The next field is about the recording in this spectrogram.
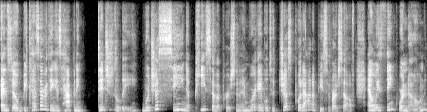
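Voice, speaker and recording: This woman speaks fairly quickly in a fairly high, somewhat breathy voice with very wide pitch swings. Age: 30s. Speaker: podcast co-host. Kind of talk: casual faith-based conversation. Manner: humorous, chatty.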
